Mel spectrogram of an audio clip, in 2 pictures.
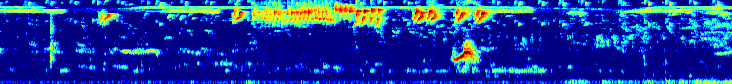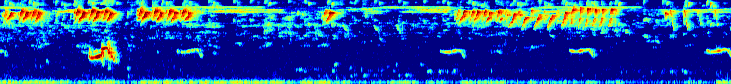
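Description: Small birds chirping in quick runs of high notes, with two louder rising calls partway through. A steady low hum sets in near the middle.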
